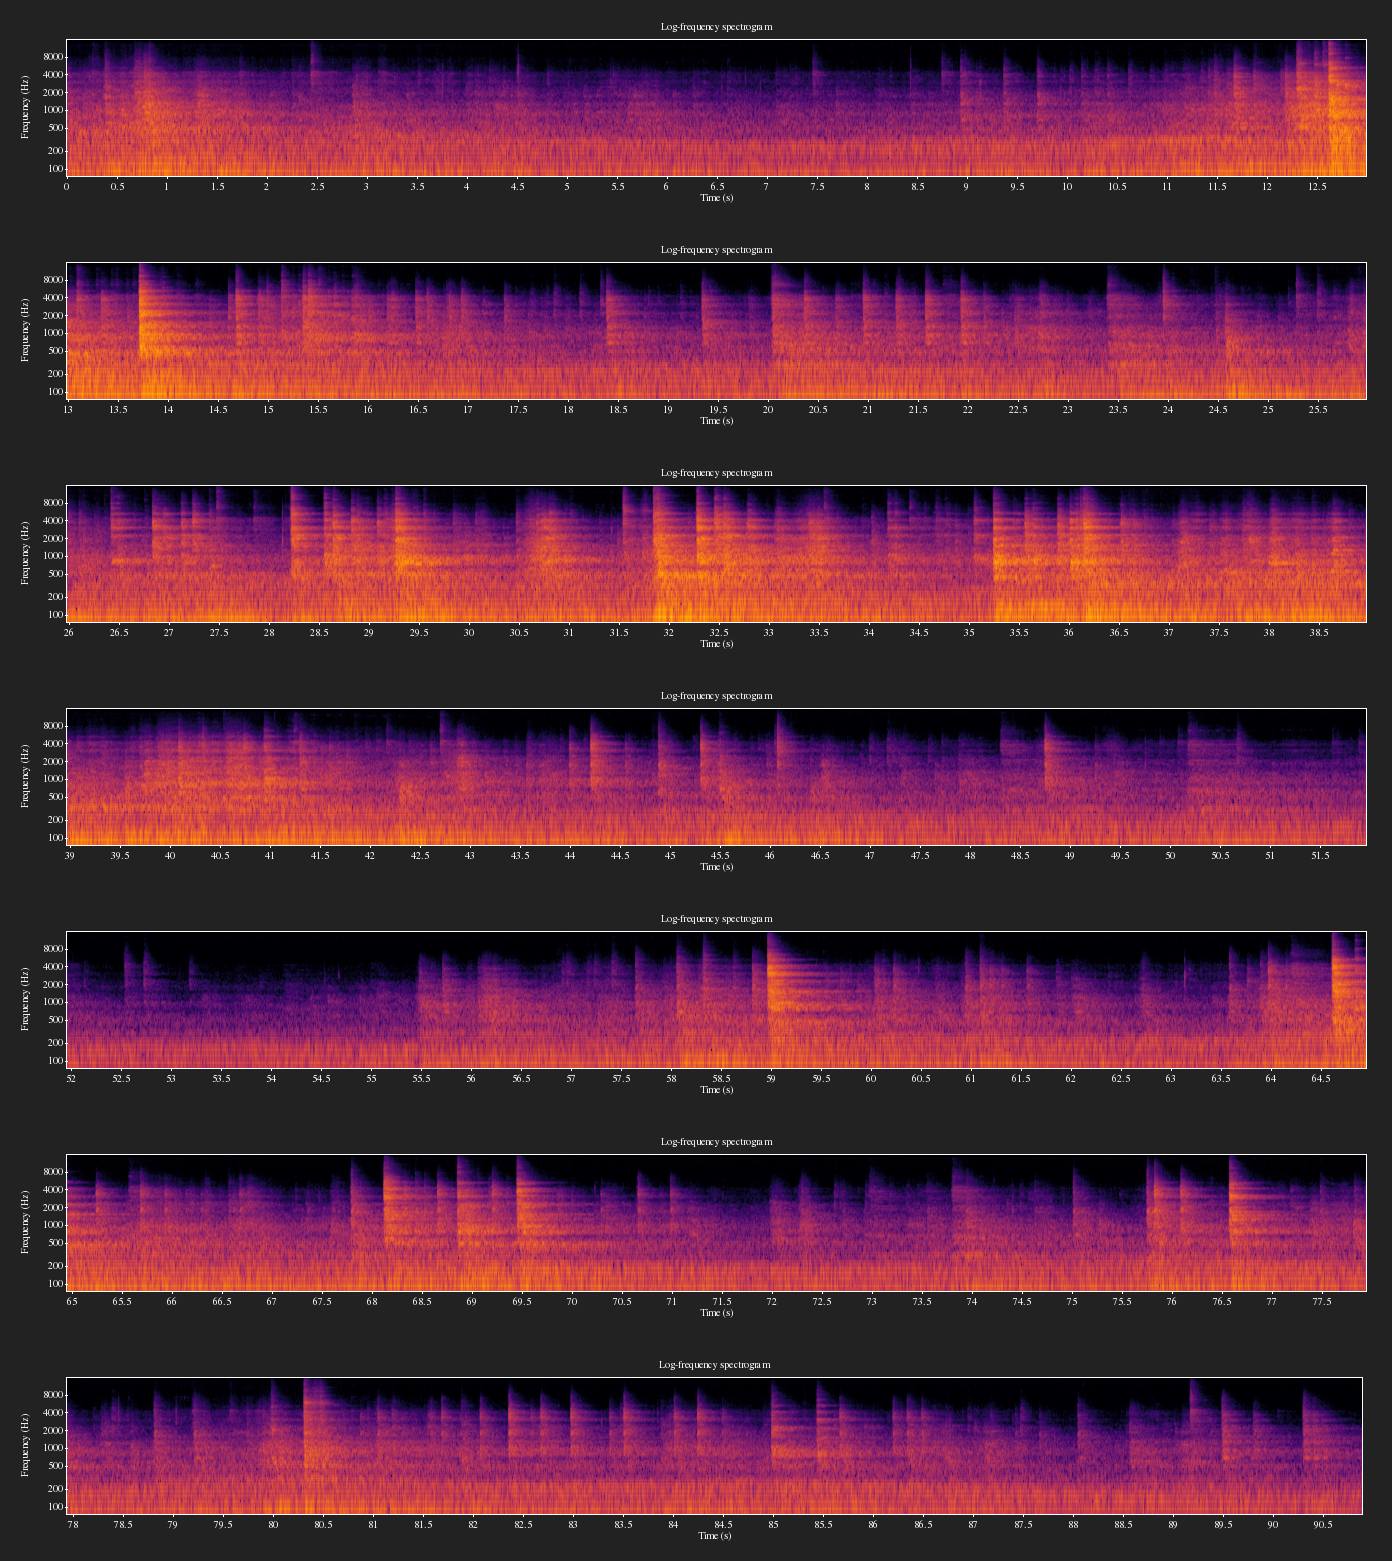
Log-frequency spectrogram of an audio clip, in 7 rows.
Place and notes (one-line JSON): {"title": "Gėlių g., Ringaudai, Lithuania - Construction site wire fence", "date": "2021-04-15 19:00:00", "description": "Quadruple contact microphone recording of a construction site fence near a newly built IKI store. Mostly just wind rattling the wire fence. Recorded using ZOOM H5.", "latitude": "54.89", "longitude": "23.81", "altitude": "82", "timezone": "Europe/Vilnius"}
